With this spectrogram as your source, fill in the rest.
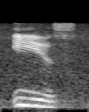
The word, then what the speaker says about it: EES: Así es, chicos y chicas, nosotros vamos a hablar sobre EES, que se pronuncia EAS, que es el acrónimo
